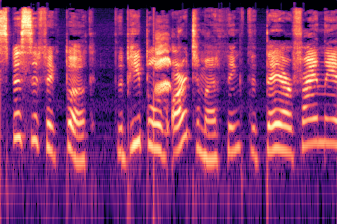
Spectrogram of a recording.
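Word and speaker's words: Artimé: He and a few hundred other people live in a magical land called Artime. Artima, I mean, because of that little accent on the E, where they stay in a giant magical mansion with about 20 or 30 living statues.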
